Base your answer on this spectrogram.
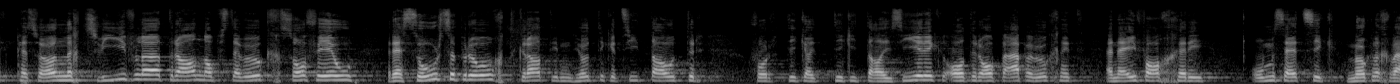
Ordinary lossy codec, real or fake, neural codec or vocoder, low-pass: none; real; none; 14.4 kHz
